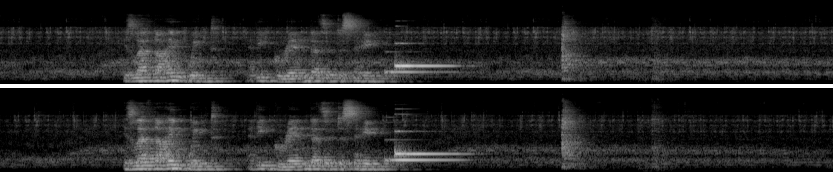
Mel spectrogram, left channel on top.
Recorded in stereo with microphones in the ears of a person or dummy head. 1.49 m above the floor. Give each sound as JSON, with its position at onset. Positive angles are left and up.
{"t": 1.2, "sound": "a man speaking", "side_deg": 25, "distance_m": 2.5}
{"t": 3.8, "sound": "a ringtone", "side_deg": -5, "distance_m": 1.8}
{"t": 5.6, "sound": "keys jangling", "side_deg": 20, "distance_m": 1.3}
